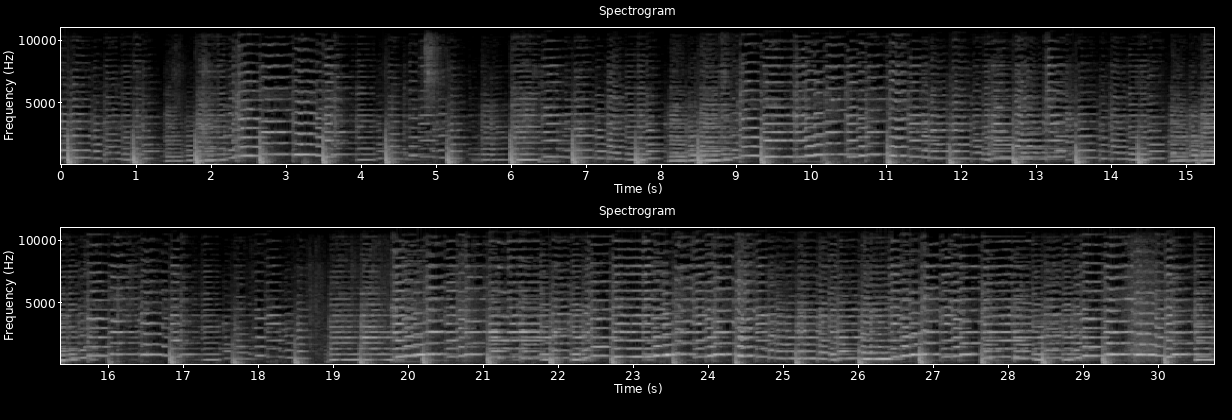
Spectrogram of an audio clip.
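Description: Fiddle tune played at a lively pace, with a steady beat of sharp taps, about two a second, keeping time. One fiddle plays at first and a second fiddle joins partway through.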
